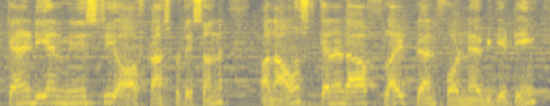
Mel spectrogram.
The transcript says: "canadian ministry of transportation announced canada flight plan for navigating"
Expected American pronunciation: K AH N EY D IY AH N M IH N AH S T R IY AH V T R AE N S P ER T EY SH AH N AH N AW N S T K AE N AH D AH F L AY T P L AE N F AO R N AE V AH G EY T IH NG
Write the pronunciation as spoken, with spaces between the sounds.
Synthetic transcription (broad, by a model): K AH N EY D IY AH N M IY N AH S T R IY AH P T R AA N S P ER T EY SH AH N AH N AW N S T K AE N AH D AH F L AY T P L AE N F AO R N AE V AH G EY T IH NG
